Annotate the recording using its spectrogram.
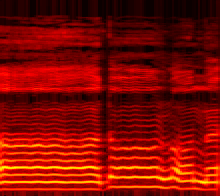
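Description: Tibetan Buddhist prayer chant to Tara: one voice holding long melodic notes, breaking off briefly about a second in and resuming with a wavering, sliding pitch.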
